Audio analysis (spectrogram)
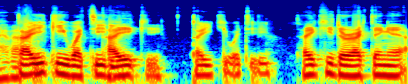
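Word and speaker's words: Taika Waititi: Freaking, however you pronounce his name. Taiki Waititi.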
